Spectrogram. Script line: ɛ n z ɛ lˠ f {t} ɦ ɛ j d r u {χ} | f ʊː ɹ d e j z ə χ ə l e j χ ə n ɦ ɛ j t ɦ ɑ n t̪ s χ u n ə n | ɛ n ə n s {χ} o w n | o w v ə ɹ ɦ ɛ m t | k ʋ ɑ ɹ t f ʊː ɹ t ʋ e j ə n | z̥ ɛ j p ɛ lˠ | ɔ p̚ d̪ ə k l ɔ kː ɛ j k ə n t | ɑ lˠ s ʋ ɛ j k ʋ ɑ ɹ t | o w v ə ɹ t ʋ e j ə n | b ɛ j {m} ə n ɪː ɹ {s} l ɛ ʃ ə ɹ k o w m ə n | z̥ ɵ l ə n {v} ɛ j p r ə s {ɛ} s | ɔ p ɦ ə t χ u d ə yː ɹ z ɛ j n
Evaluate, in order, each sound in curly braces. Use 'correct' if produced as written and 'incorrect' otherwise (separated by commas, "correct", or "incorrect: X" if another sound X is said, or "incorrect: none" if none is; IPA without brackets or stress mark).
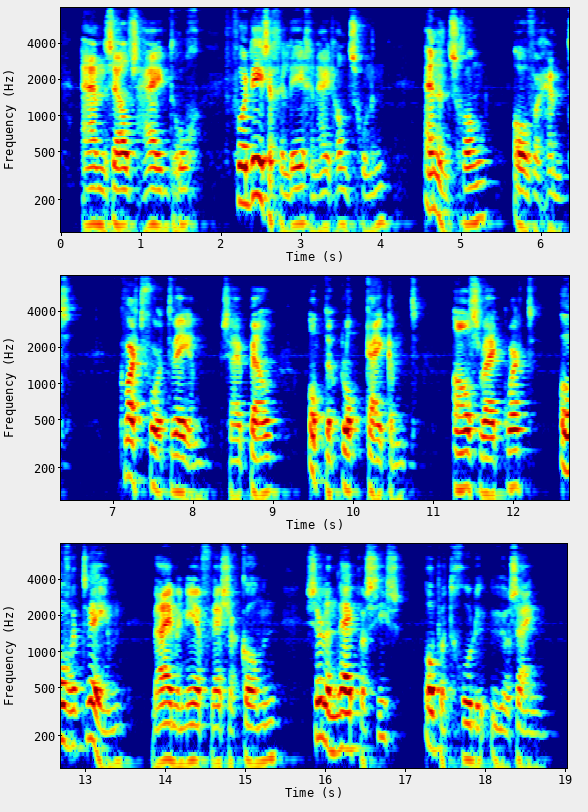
incorrect: s, correct, correct, correct, incorrect: f, incorrect: ʋ, incorrect: i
